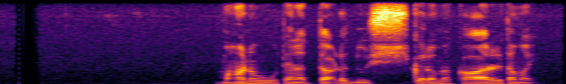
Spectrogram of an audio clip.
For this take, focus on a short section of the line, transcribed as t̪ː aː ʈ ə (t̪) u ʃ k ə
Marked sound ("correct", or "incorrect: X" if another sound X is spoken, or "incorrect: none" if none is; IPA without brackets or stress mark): incorrect: d̪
